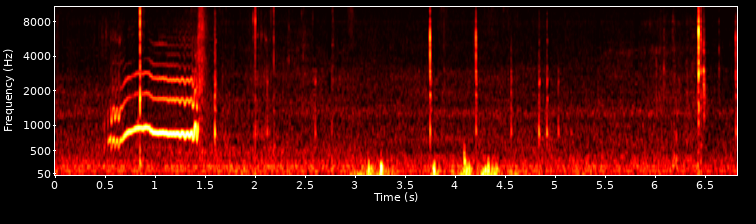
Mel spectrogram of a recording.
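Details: Pet domestic cat, one of six mixed-breed house cats, gives a single clear drawn-out meow lasting under a second, steady then lifting slightly at the end, followed by quiet room sound with soft taps and clicks.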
